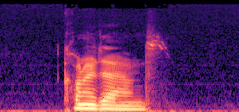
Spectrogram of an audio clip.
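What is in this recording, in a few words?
"Connor Downs", English; place names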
